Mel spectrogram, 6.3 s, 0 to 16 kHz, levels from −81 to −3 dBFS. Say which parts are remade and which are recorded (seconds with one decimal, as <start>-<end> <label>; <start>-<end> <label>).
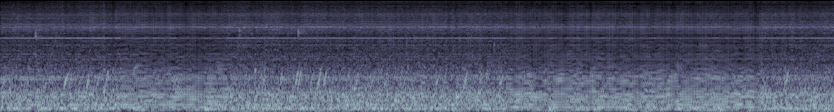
0.0-0.9 recorded; 0.9-1.7 remade; 1.7-3.8 recorded; 3.8-5.7 remade; 5.7-6.3 recorded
